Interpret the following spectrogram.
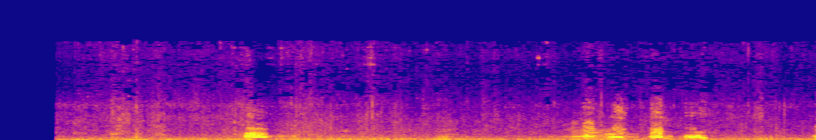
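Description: Dogs barking in play: one bark about a second in, then a quick run of four short barks near the end.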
